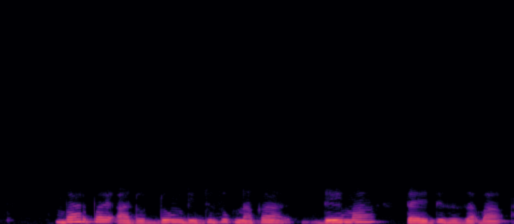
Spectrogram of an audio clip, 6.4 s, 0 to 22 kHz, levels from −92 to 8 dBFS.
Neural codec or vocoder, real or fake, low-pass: none; real; 3.6 kHz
